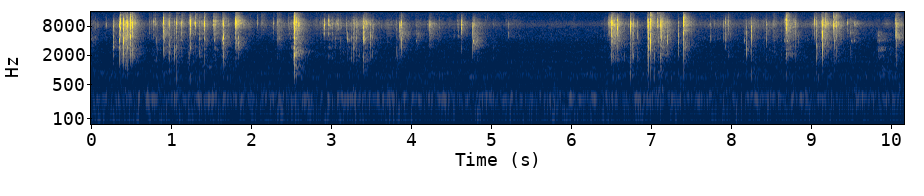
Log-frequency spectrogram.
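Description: Crinkling and crackling of a thin plastic tube of coloured sand being squeezed and worked to push the sand out into a small plastic sand-art bottle. The crackles come in clusters, with a quieter stretch in the middle, over a faint steady hum.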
